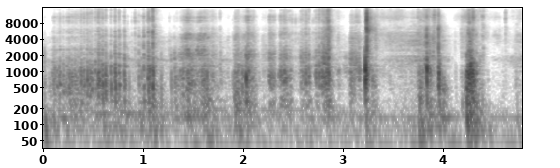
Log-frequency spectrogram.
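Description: Scissors snipping through a journal page, a run of quick close crisp cuts with short pauses between them, quiet and alone without talking.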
